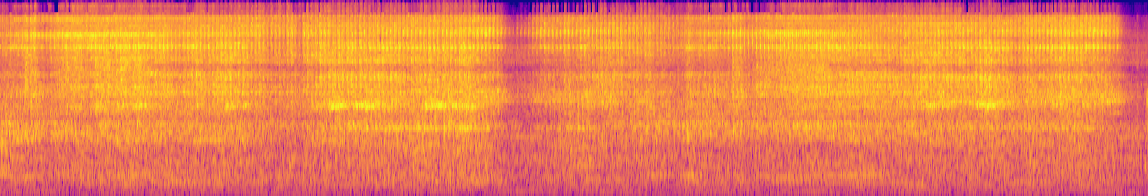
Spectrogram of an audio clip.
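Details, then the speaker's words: Wood lathe turning a bottle stopper blank held in a collet chuck with draw bar: rough scraping and rasping that pulses as the tool catches only the high spots; blank not yet round. "it's not round yet for two reasons number one I can hear it number two I can feel the tool still advancing into the air where that one spot is"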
